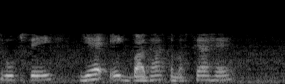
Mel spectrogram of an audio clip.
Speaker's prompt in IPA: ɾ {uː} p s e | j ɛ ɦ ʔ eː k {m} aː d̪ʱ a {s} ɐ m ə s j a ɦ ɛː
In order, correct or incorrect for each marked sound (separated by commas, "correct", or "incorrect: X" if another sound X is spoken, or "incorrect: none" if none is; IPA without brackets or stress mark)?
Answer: correct, incorrect: b, correct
